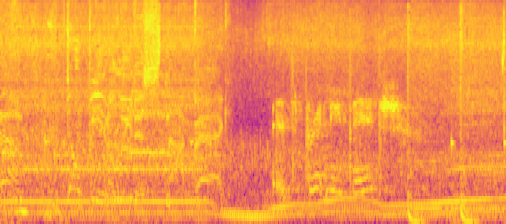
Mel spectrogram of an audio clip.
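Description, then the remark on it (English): Car engines in a video game hum and rev steadily through the whole stretch, their pitch rising and dipping as vehicles move and pass, giving a busy, continuous traffic rumble. “And it spawned me in the wrong way in traffic.”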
